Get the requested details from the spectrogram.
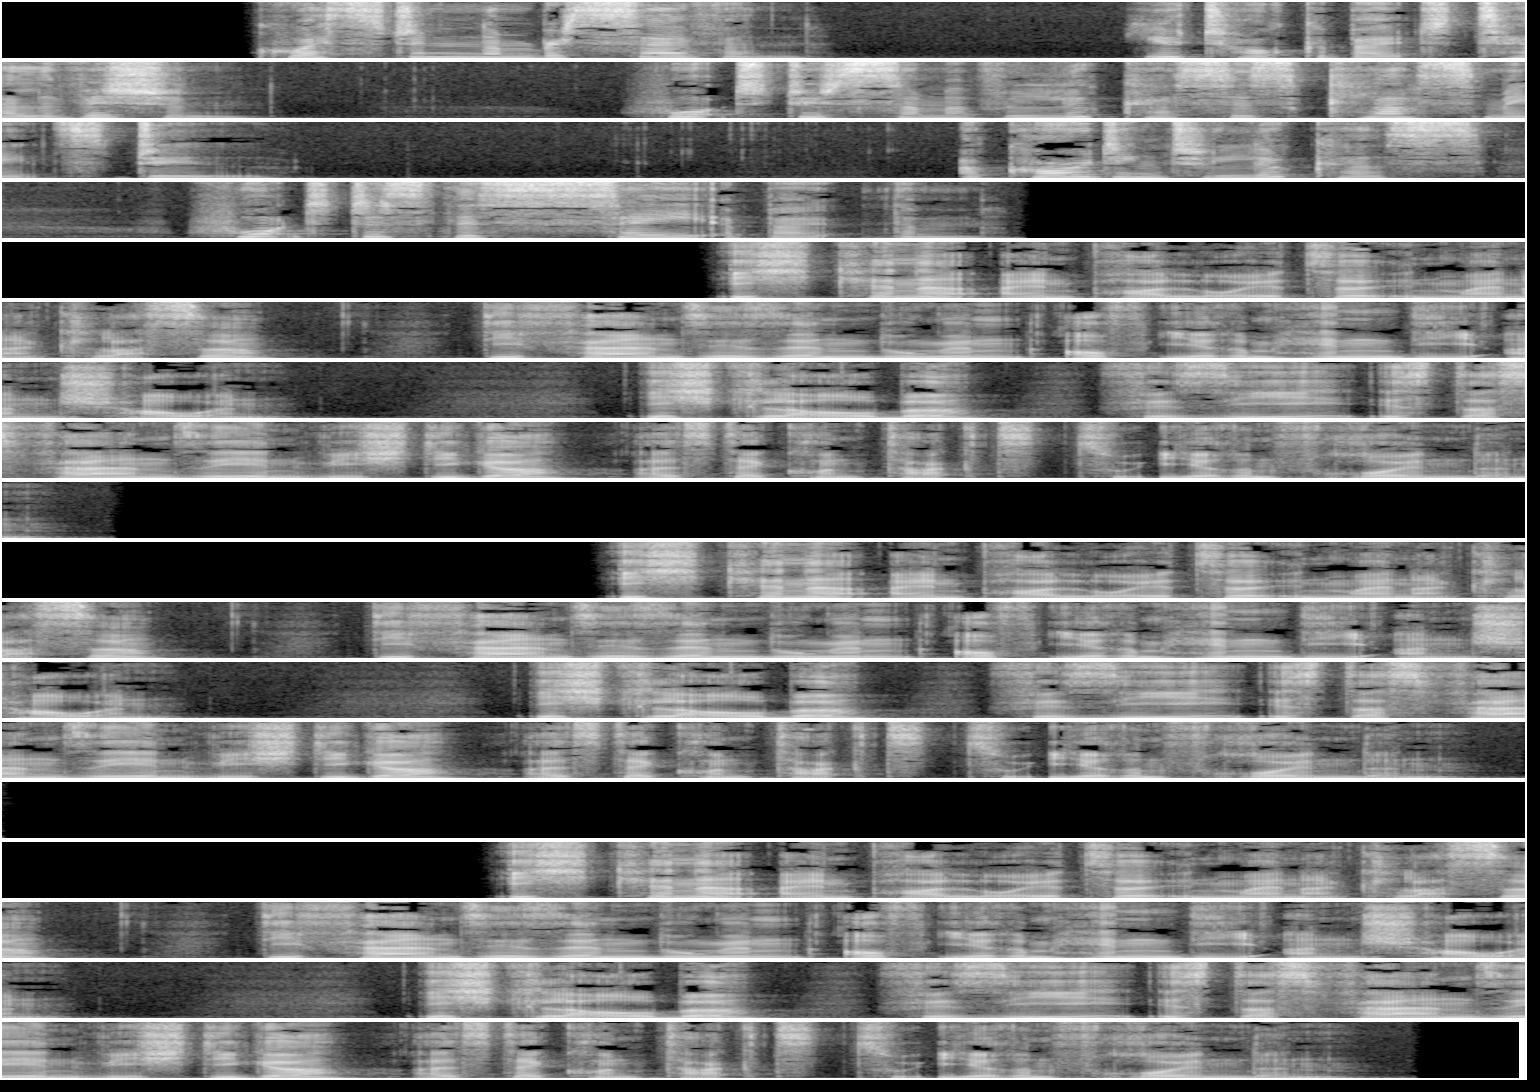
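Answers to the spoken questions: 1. They watch TV programmes on their mobile phones
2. TV is more important to them than contact with their friends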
